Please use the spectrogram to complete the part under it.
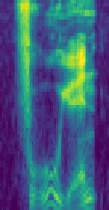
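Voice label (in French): "fu wu yuan", Chinese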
